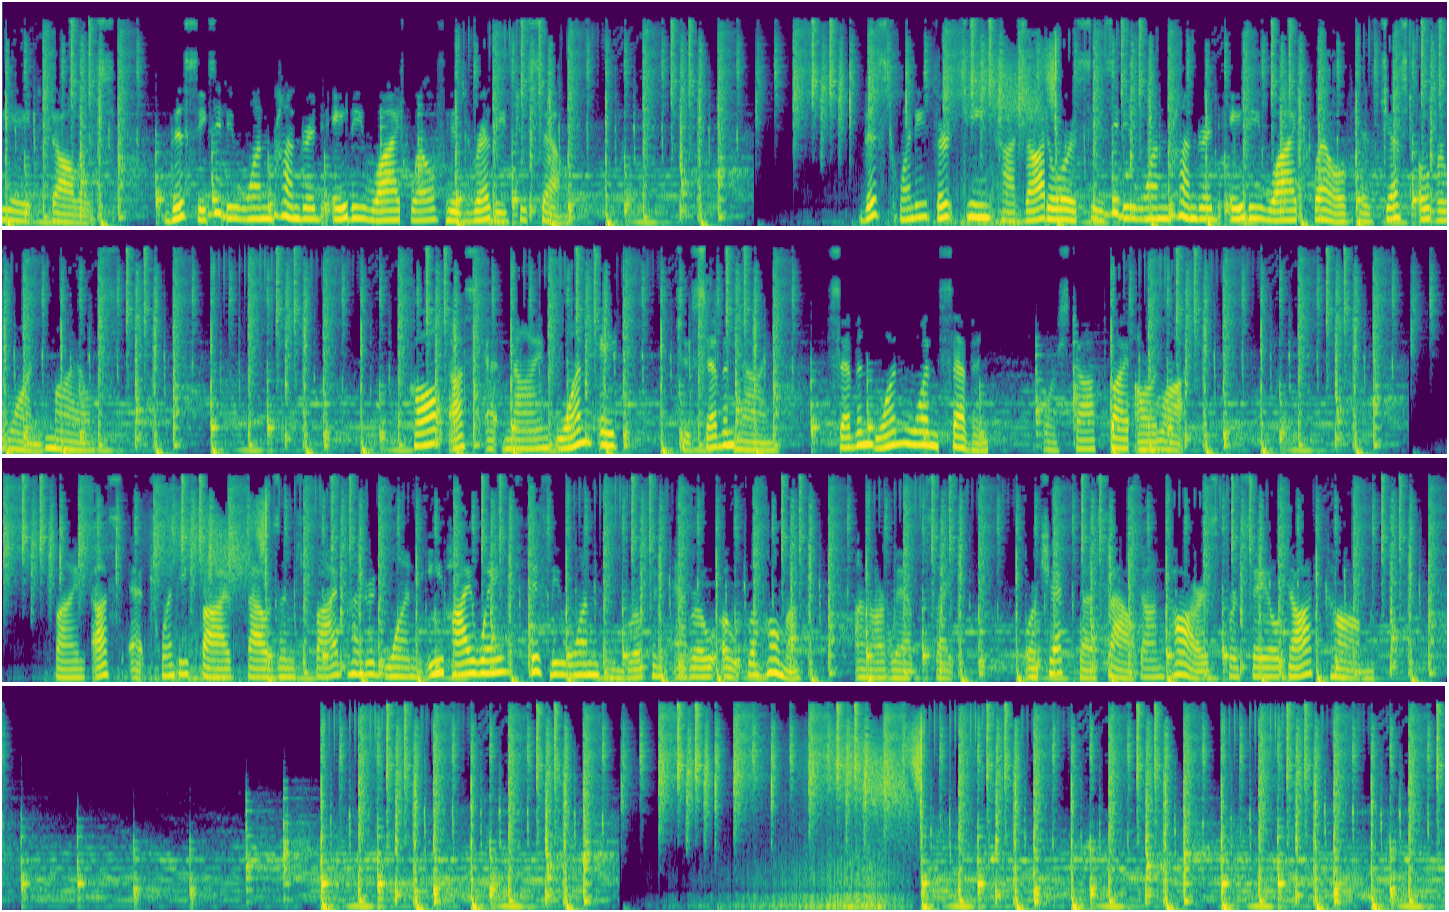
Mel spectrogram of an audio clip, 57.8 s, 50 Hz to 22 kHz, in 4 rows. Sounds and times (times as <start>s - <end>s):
Speech: 0.0s - 1.1s, 1.7s - 5.6s, 8.6s - 15.6s, 18.5s - 22.2s, 22.8s - 24.3s, 24.9s - 26.3s, 29.4s - 38.4s, 39.2s - 42.6s
Music: 0.0s - 57.7s.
